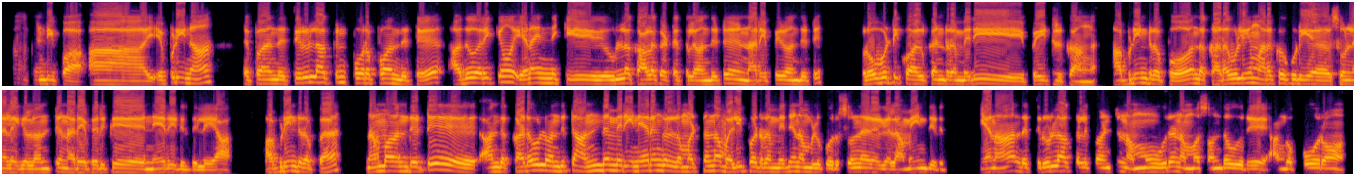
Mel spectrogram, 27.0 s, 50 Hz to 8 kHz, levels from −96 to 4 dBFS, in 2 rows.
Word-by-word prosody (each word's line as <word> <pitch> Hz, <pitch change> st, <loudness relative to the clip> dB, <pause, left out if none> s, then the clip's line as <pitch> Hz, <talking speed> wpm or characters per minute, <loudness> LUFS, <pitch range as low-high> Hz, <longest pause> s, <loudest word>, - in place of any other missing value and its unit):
ஆ, -, -, -21 dB, 0.2 s
கண்டிப்பா. 135 Hz, -2 st, -1 dB, 0.2 s
ஆ, -, -, +1 dB, 0.6 s
எப்படின்னா, 165 Hz, 0 st, 0 dB, 0.5 s
இப்ப -, -, -5 dB
இந்த 140 Hz, -1 st, +1 dB
திருவிழாக்குன்னு 185 Hz, +1 st, 0 dB
போறப்ப 160 Hz, -1 st, -2 dB
வந்துட்டு 135 Hz, -4 st, -1 dB, 0.3 s
அதுவரைக்கும் 175 Hz, +3 st, 0 dB
ஏன்னா 170 Hz, +3 st, +2 dB
இன்னைக்கி 155 Hz, -3 st, -1 dB, 0.4 s
உள்ள 155 Hz, +3 st, +2 dB
காலகட்டத்துல 140 Hz, -2 st, 0 dB
வந்துட்டு, 130 Hz, +4 st, 0 dB, 0.2 s
நெறைய 125 Hz, 0 st, +1 dB
பேரு 140 Hz, -1 st, +1 dB
வந்துட்டு, 130 Hz, -1 st, -1 dB, 0.5 s
ரோபோடிக் 170 Hz, +5 st, -1 dB
வாழ்க்கன்ற 140 Hz, 0 st, +1 dB
மாரி 150 Hz, +4 st, +2 dB, 0.5 s
பேயிட்ருக்காங்க. 120 Hz, -5 st, -1 dB, 0.3 s
அப்படின்றப்போ, 145 Hz, -1 st, 0 dB, 0.2 s
அந்த 155 Hz, -, 0 dB
கடவுளையும் 165 Hz, +6 st, +2 dB
மறக்கக்கூடிய, 145 Hz, -1 st, 0 dB, 0.3 s
சூழ்நிலைகள் 130 Hz, -3 st, +1 dB
வந்துட்டு 125 Hz, +3 st, -1 dB
நெறைய 120 Hz, 0 st, +2 dB
பேருக்கு 130 Hz, +2 st, 0 dB, 0.3 s
நேரிடுதில்லையா? 110 Hz, -4 st, 0 dB, 0.5 s
அப்படின்றப்ப, -, -, -1 dB, 0.5 s
நம்ம 165 Hz, +3 st, +1 dB
வந்துட்டு 160 Hz, +6 st, +1 dB, 0.6 s
அந்த 150 Hz, +1 st, 0 dB
கடவுள் 185 Hz, +5 st, +2 dB
வந்துட்டு, 165 Hz, 0 st, -1 dB
அந்த 185 Hz, +4 st, +1 dB
மாரி 170 Hz, -2 st, +3 dB
நேரங்கள்ல 180 Hz, -3 st, +2 dB
மட்டும் 170 Hz, +4 st, -1 dB
தான் 175 Hz, -, 0 dB
வழிபடுற 155 Hz, 0 st, 0 dB
மாரி 155 Hz, +3 st, +1 dB
நம்மளுக்கு 135 Hz, -3 st, -1 dB
ஒரு 125 Hz, -, -5 dB
சூழ்நிலைகள் 135 Hz, -5 st, +2 dB
அமைந்திடுது. 250 Hz, -4 st, -1 dB, 0.4 s
ஏன்னா, 130 Hz, 0 st, +1 dB
அந்த 145 Hz, -, -1 dB
திருவிழாக்களுக்கு 160 Hz, -1 st, 0 dB
வந்துட்டு, 140 Hz, -3 st, -2 dB
நம்ம 140 Hz, +3 st, 0 dB
ஊரு, 160 Hz, +2 st, 0 dB
நம்ம 130 Hz, +1 st, 0 dB
சொந்த 130 Hz, +1 st, 0 dB
ஊரு, 120 Hz, 0 st, +1 dB, 0.2 s
அங்க 120 Hz, +1 st, -2 dB, 0.2 s
போறோம். 135 Hz, -2 st, 0 dB
145 Hz, 130 wpm, -13 LUFS, 130-165 Hz, 0.6 s, மாரி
